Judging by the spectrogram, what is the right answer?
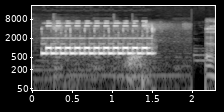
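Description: Telephone ringing, a close electronic trilling ring lasting about a second and a half, followed by a short electronic tone after a brief gap.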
